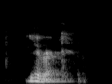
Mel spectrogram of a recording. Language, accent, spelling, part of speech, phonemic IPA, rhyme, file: English, Southern England, lyric, adjective / noun, /ˈlɪɹɪk/, -ɪɹɪk, LL-Q1860 (eng)-lyric.wav
- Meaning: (adjective) 1. Of, or relating to a type of poetry (such as a sonnet or ode) that expresses subjective thoughts and feelings, often in a songlike style 2. Of or relating to a writer of such poetry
